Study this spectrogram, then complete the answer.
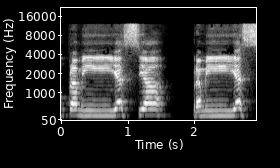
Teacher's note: य के बाद जो आधा स है उस पर भी हमको आघात देना है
